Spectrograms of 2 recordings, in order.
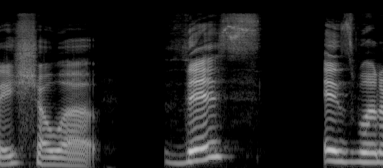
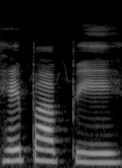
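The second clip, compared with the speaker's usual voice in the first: put-on flirtatious tone, quieter; 2 semitones higher, 7 dB quieter than usual. Retelling a character greeting a new man: imitating a flirty greeting. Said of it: "Instantly flirty".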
